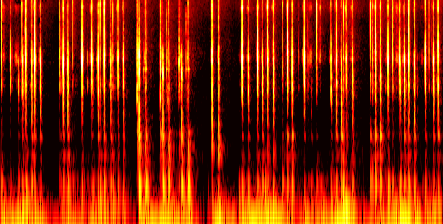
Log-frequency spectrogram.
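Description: Long nails tap and type on the clear plastic keycaps of a transparent acrylic mechanical keyboard, producing rapid bursts of crisp, bright clicks with soft low thuds beneath. The keystrokes come in quick runs separated by brief pauses, and each click stops almost instantly.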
